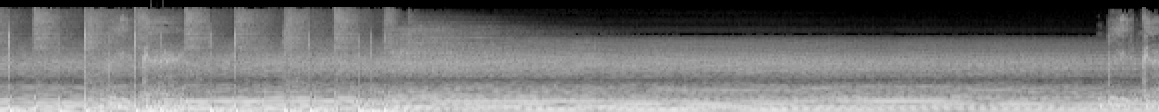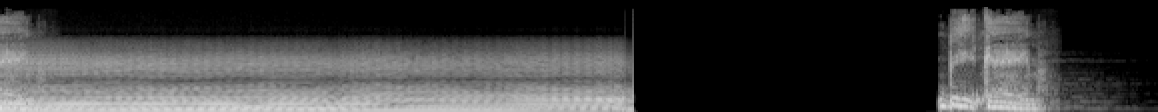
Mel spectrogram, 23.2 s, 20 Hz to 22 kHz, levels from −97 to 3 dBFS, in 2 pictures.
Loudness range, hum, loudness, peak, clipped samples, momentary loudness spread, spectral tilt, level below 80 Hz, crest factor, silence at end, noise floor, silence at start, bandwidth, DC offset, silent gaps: 13 LU; none; -16 LUFS; 0 dBFS; under 0.1%; 11 LU; -6 dB/octave; -20 dBFS; 14 dB; 1.15 s; -73 dBFS; 0 s; 17 kHz; under 0.1%; 18.00-20.84 s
